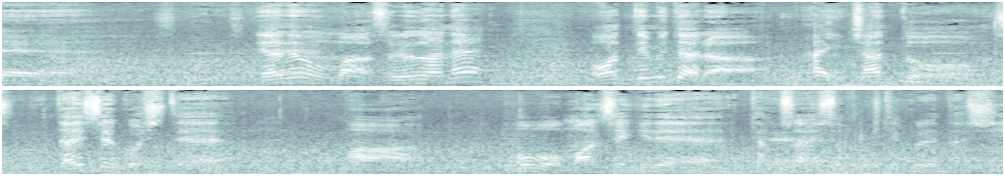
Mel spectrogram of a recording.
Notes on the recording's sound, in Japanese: ドライビング対談収録をいたしました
